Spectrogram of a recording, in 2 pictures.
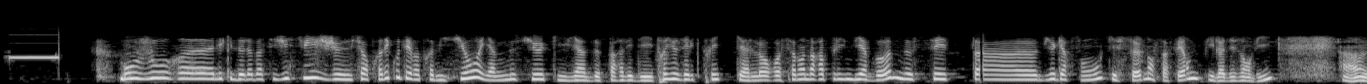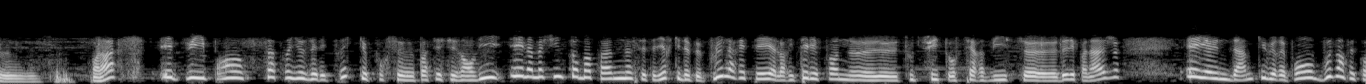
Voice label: Trayeuse erotique repondeur

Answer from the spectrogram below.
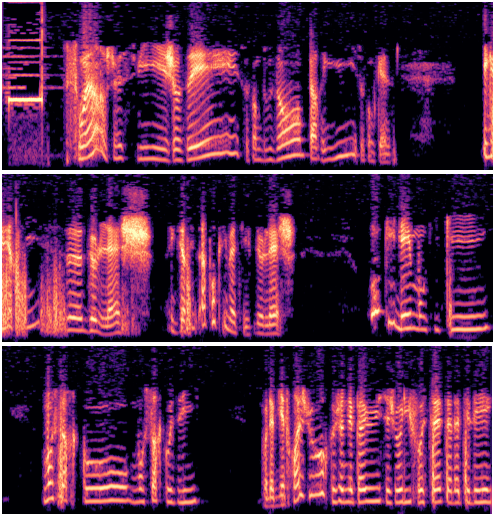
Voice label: repondeur; Sarkosy

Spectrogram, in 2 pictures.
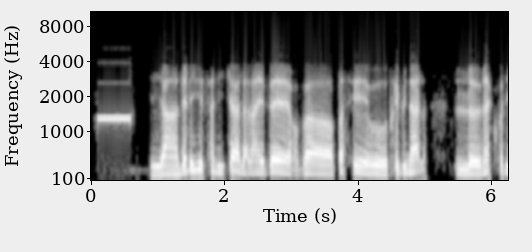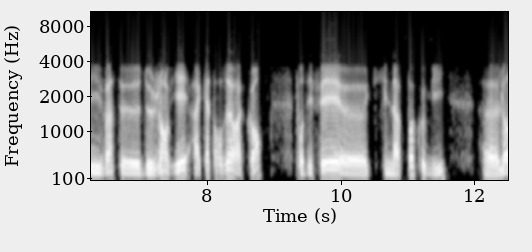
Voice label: Repression syndicale repondeur

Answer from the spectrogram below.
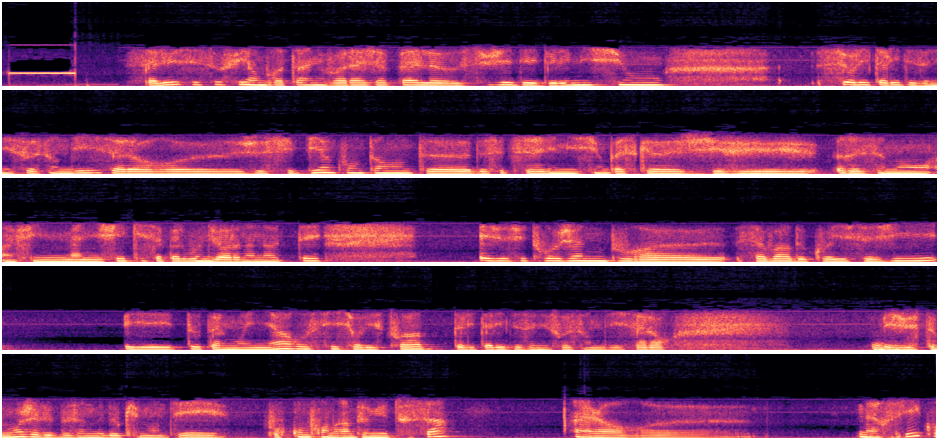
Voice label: répondeur; Annees de plomb

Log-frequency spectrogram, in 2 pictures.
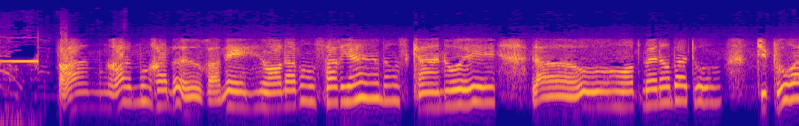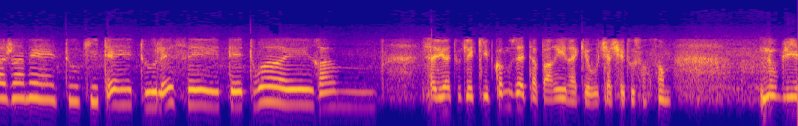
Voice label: repondeur; FSE

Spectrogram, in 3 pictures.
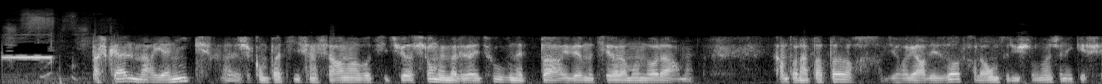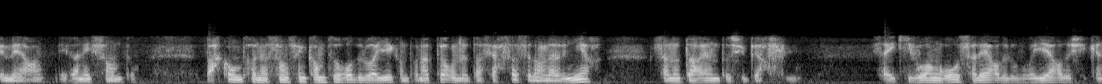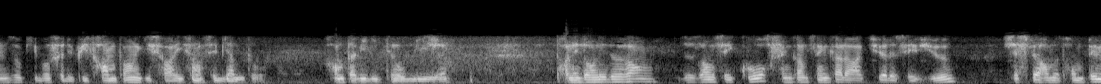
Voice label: repondeur; Cadre jetable; SDF

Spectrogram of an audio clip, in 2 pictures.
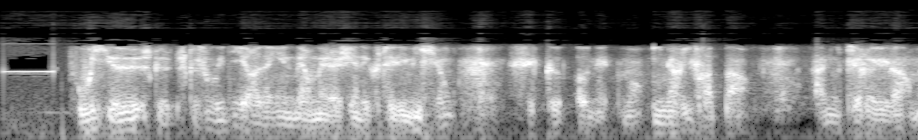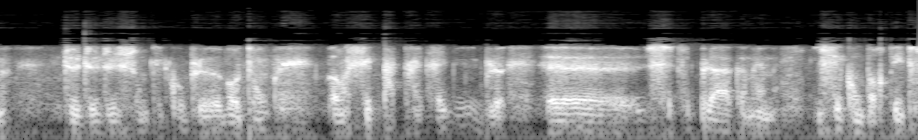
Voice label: repondeur; Cadre jetable

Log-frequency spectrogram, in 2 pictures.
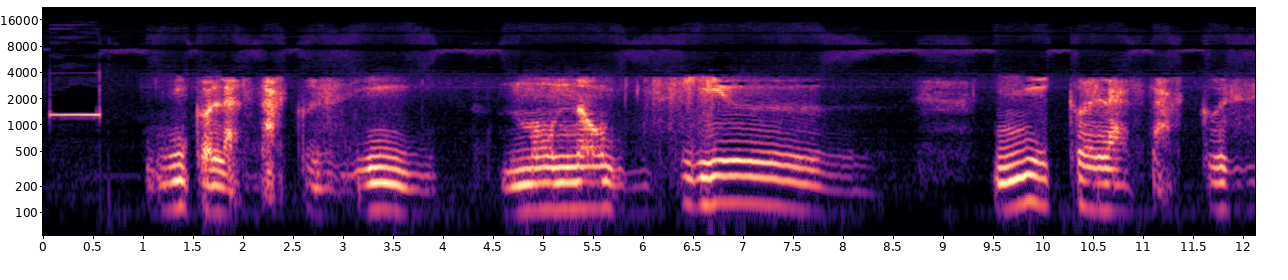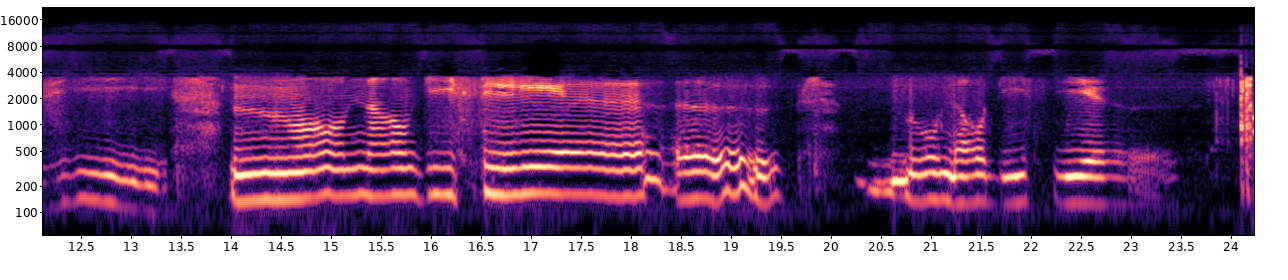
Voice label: répondeur; Nicolas Sarkosy

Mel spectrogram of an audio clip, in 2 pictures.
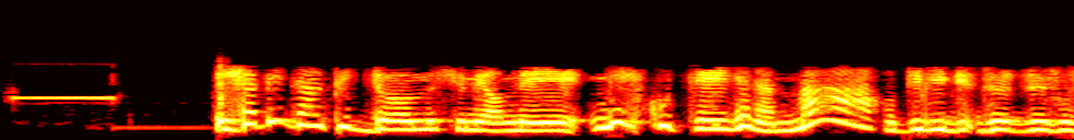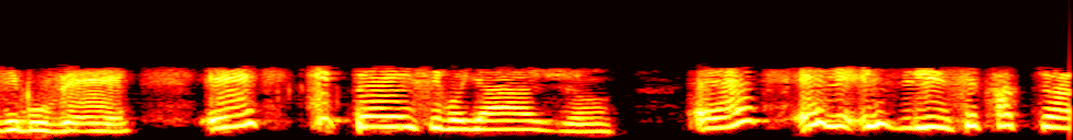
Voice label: en prison anti repondeur

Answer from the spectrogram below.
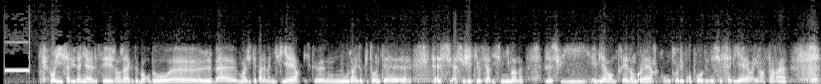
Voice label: Manif retraites urgentiste repondeur

